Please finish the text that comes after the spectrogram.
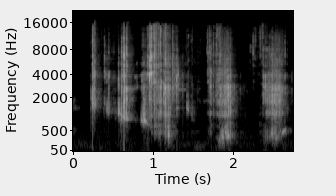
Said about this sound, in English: This is just me trying to snack without ingesting nine thousand carbs and starches and all those fun things that really mm. slow me down. Mm. But yeah, this is just egg whites and bone broth and chicken breast.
